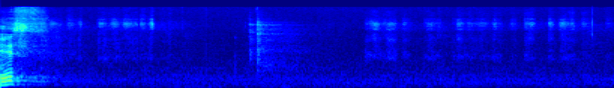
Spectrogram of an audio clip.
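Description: Marker pen writing on paper: faint scratchy strokes in short runs, a brief one near the middle and a longer stretch later on.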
